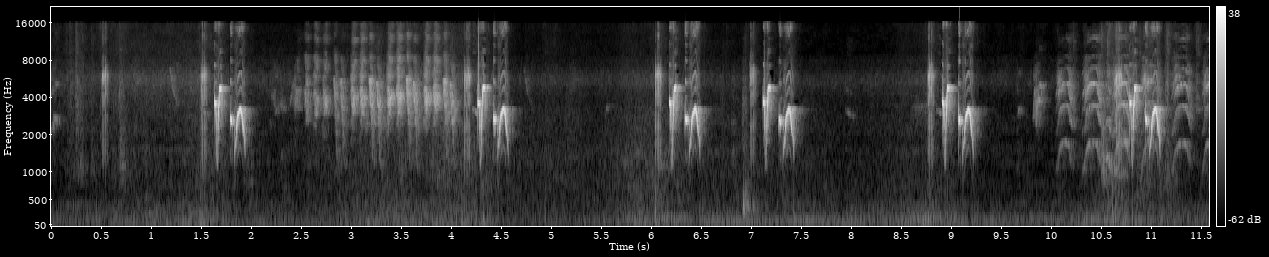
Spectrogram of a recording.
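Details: Orange-headed thrush singing vigorously: short bursts of two or three sharp, high chirped notes, repeated irregularly every one to two seconds, with a soft scratchy twitter between bursts and faint low room hum.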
